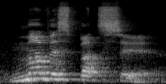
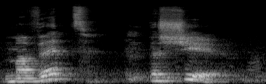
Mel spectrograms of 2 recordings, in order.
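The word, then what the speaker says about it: מות בשיר: It actually means Mavet Bashir. Death is in the song. He pronounced it Batsir because, being a Litvak, he couldn't pronounce the letter Shin, and they always pronounce it as a sin.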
